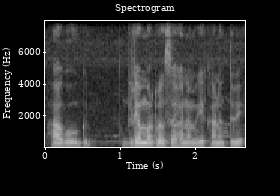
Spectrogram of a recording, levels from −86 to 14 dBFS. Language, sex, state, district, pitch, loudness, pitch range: Kannada, male, Karnataka, Koppal, 140 Hz, -19 LUFS, 135-150 Hz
